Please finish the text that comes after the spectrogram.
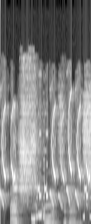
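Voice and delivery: ordinary talk, nothing marked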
